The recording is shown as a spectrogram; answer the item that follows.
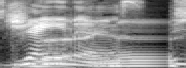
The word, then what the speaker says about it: Janus: Like Janice or like Janus? Janus. Yes. It's spelled anus with a J.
